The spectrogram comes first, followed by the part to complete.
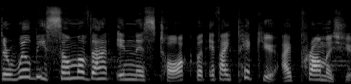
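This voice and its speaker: A man speaks at a fairly quick pace with a Northern Irish accent. The sound is dry and close with no echo. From Northern Ireland. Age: 30s. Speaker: keynote speaker and mind reader. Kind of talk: conference keynote talk. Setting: stage with audience. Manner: animated.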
